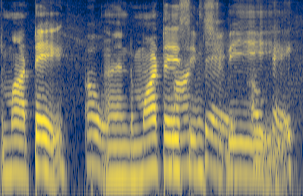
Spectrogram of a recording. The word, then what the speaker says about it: MATE: it is uh it is called it is pronounced mate and mate seems to be it should have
